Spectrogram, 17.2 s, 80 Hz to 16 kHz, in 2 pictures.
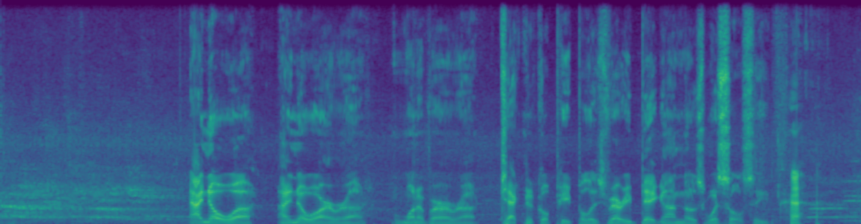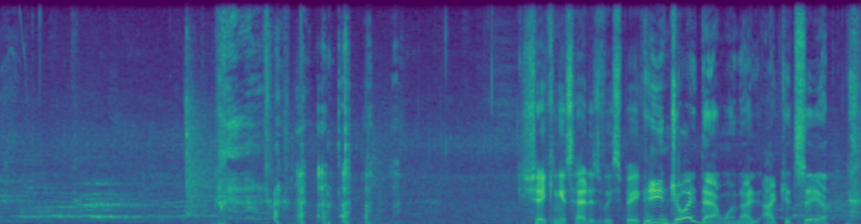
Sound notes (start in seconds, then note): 0.3 spectators chattering; 7.9 spectators chattering; 10.7 laughing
